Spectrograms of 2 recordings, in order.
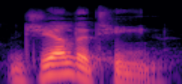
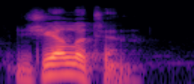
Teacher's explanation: The last syllable. The last vowel is not the long e like green beans. It's the short i like this is. It's more open. Not e but I gelatin.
